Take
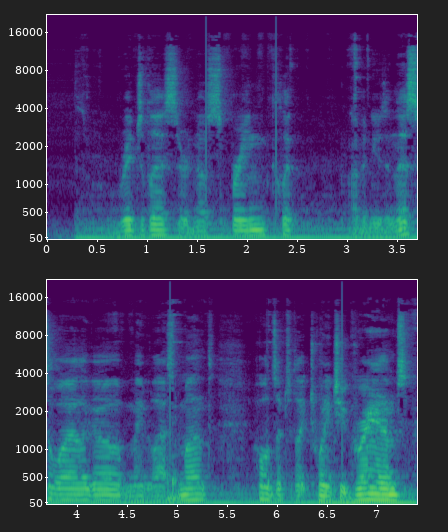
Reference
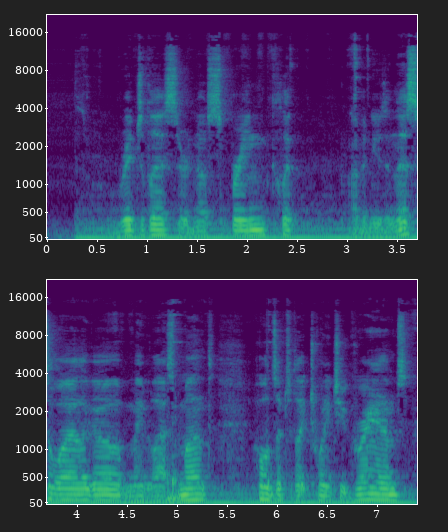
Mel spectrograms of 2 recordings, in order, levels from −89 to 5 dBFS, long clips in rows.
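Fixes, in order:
click removal
level 0 dB, from 0:06.42 −6 dB

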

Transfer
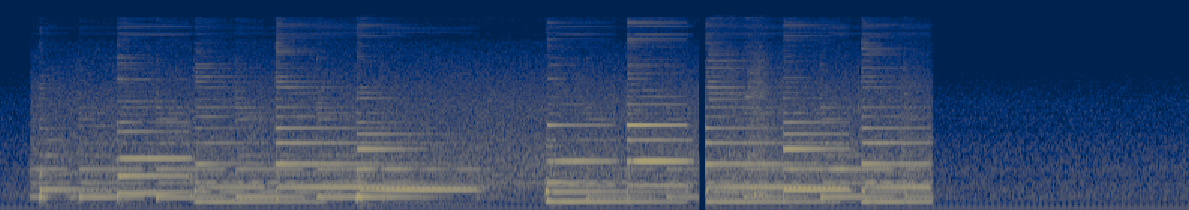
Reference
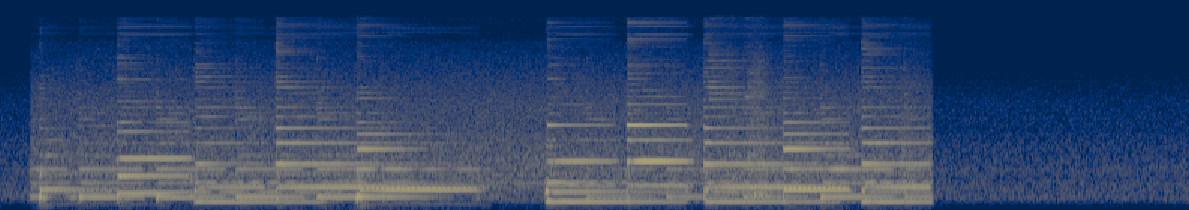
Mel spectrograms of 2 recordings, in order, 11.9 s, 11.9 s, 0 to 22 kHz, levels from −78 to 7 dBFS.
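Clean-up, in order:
hum removal 49.8 Hz, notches 8
ambience match 0:06.99–0:07.06

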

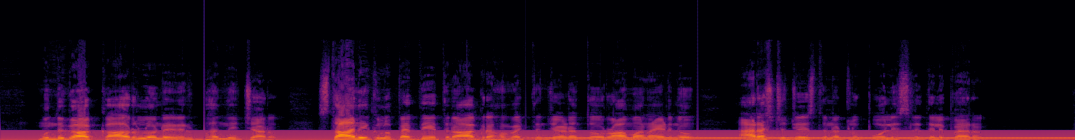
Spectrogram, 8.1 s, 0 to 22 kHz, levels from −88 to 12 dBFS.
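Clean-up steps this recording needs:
hum removal 107.7 Hz, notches 14
notch filter 400 Hz, Q 30
repair the gap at 0:01.53/0:03.94/0:05.23, 1.8 ms

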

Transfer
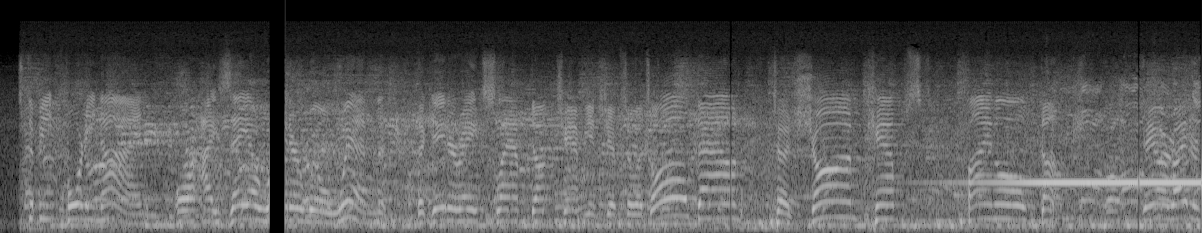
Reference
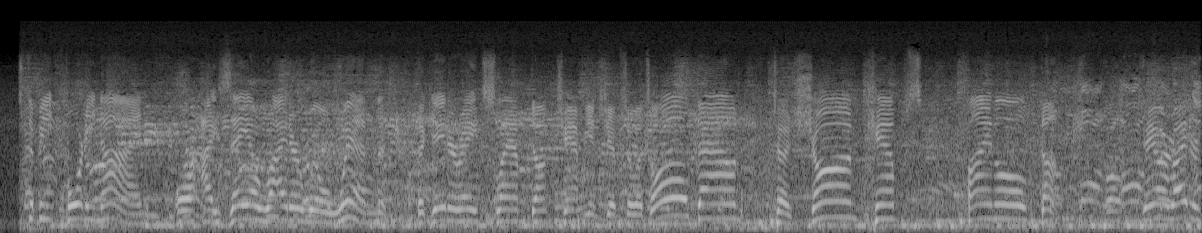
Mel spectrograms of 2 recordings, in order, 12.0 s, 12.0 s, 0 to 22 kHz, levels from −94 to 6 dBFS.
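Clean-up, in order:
notch filter 870 Hz, Q 30
ambience match 0:02.70–0:02.86
repair the gap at 0:07.31/0:11.39, 11 ms
echo removal 101 ms −13 dB

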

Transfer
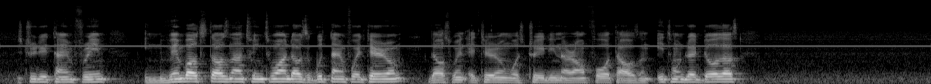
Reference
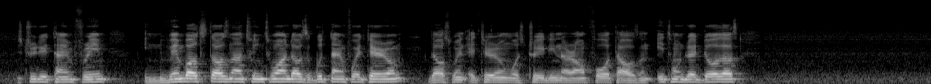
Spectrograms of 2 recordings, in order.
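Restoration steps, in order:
notch filter 2,300 Hz, Q 30

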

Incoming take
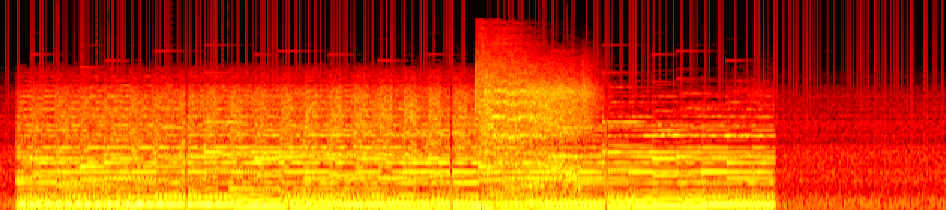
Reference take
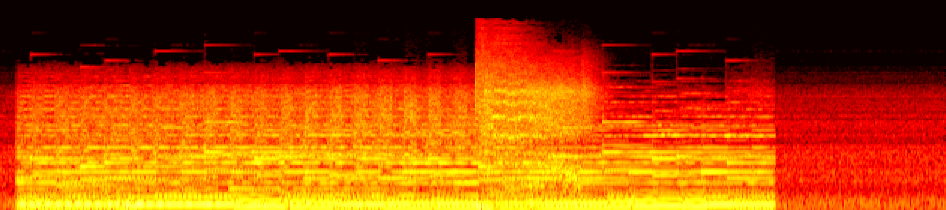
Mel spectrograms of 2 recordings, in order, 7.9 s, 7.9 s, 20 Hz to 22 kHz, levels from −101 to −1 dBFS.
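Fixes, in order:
click removal
repair the gap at 0:01.54/0:03.75/0:05.04, 20 ms

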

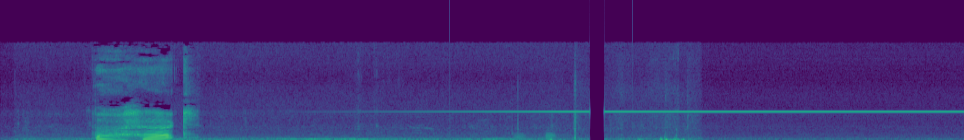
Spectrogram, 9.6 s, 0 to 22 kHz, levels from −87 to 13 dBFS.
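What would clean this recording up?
click removal
notch filter 4,500 Hz, Q 30
ambience match 0:05.89–0:06.04

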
